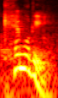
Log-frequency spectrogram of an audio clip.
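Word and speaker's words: 冠: 근데 일본에서 왕관의 그 발음이 아마 캐무리.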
